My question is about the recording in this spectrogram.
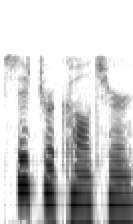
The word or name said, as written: citriculture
